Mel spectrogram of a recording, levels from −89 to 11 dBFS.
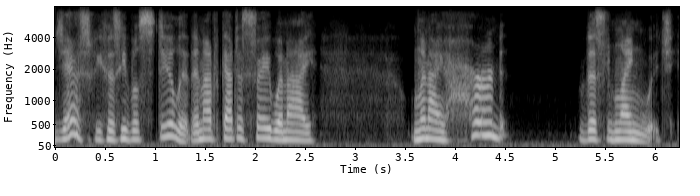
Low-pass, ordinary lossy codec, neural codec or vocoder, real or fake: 7.2 kHz; Opus, 16 kbps; autoencoder, 22.05 kHz, a latent of 192 numbers a frame, VITS, trained on many speakers; fake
